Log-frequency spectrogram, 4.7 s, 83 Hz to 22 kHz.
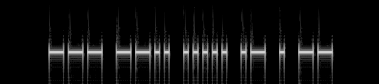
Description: Morse code, heard as a keyed tone, about 19 wpm, 700 Hz. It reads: OZ5AEM
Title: DXCC-100 Call Signs - 6 Characters - Repeated 3x - 20wpm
